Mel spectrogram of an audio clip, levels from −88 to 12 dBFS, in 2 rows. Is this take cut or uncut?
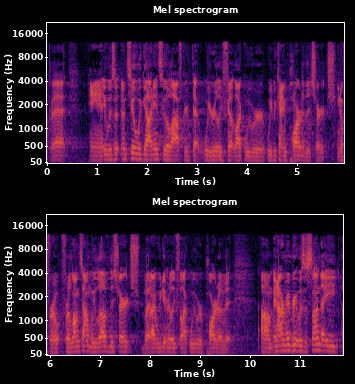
cut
